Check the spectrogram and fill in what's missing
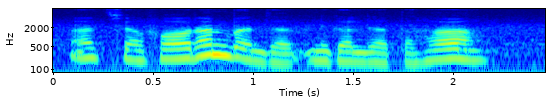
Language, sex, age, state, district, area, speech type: Urdu, female, 45-60, Bihar, Gaya, urban, spontaneous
